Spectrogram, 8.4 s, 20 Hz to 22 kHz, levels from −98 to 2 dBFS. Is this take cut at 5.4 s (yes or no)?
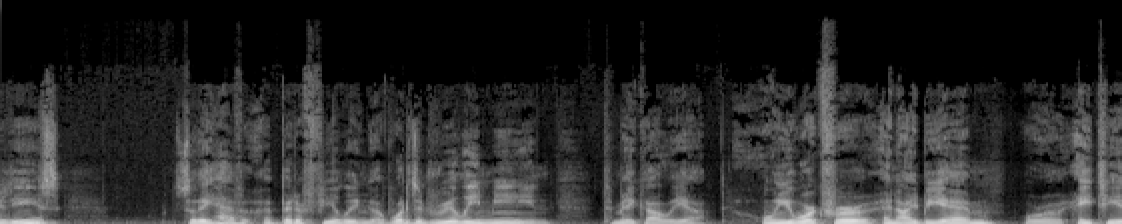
yes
